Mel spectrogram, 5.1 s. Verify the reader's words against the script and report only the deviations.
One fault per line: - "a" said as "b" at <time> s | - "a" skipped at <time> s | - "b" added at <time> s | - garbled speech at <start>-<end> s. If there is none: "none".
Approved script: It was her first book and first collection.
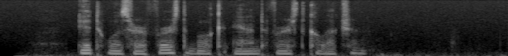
none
